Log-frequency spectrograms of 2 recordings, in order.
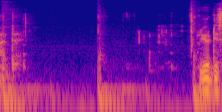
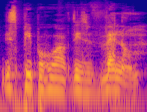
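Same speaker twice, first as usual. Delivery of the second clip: ordinary talk, nothing marked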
